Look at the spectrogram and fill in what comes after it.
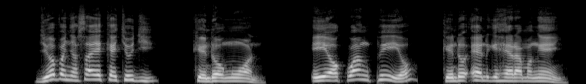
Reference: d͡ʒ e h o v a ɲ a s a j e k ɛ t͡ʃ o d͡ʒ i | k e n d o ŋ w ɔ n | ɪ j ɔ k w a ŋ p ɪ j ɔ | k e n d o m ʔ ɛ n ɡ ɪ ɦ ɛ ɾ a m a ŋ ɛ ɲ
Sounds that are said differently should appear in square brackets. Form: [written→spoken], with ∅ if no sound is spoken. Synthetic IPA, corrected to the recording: d͡ʒ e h o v a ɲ a s a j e k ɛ t͡ʃ o d͡ʒ i | k e n d o ŋ w ɔ n | ɪ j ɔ k w a ŋ p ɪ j ɔ | k e n d o [m→∅] ʔ ɛ n ɡ ɪ ɦ ɛ ɾ a m a ŋ ɛ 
